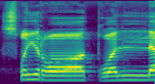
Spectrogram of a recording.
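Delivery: صراط ال said slowly, with the ط joined to the ل. Shown as a demonstration. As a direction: slide صراط straight into ال with no break. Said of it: "تو لام زبر طل". (صراط ال آہستہ ملا کر)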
